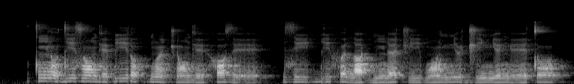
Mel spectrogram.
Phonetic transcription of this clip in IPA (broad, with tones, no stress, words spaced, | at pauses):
tĩ˦ɾo˧di˦ zɔ̃˦ɡe˧ɓiː˦ ɾo˨kɡʷɛ̃˦˨t͡ʃɔ̃˧ ɡe˨ hɔ˦zeː˨ | ziː˧ ɡ͡bi˦fə˦˨na˨ ɡ͡bĩ˨ɾɛ˧t͡ʃiː˨bɔ̃˧l ɲɨ˦˨d͡ʒi˧ ɲe˧ŋeː˨˦ to˦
